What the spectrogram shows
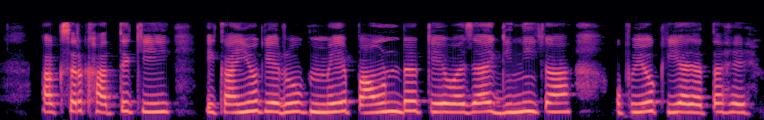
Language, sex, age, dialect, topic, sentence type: Hindi, female, 25-30, Awadhi Bundeli, banking, statement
